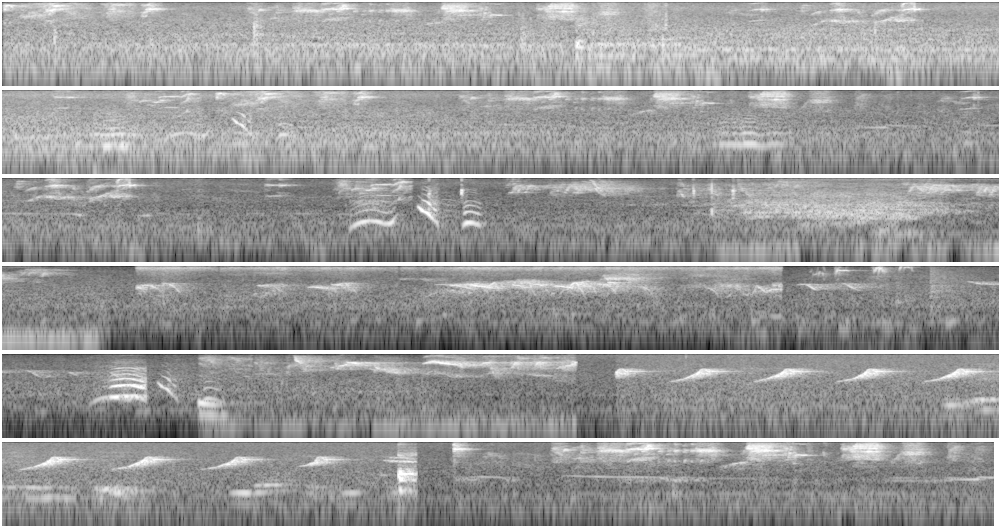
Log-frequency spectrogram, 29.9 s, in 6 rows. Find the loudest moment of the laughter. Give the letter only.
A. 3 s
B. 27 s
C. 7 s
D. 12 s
D.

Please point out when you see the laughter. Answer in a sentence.
You can hear the laughter from 6.0 to 6.5 s, from 11.7 to 12.4 s and from 20.4 to 21.1 s.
